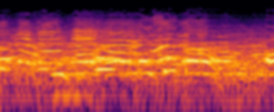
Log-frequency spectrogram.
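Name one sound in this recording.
A man shouts with animation nearby.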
